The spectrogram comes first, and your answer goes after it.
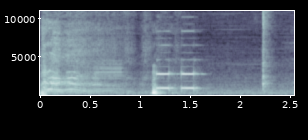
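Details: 1993 486DX computer booting with no keyboard connected, after a floppy drive fix: two short, clear beeps at boot a fraction of a second apart. A POST warning, possibly for the missing keyboard, though that is unconfirmed.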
